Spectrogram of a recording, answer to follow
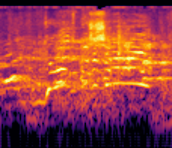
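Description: A woman talking in the drawn-out, gliding tones of speech, with no other sound standing out.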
